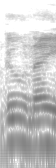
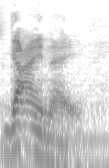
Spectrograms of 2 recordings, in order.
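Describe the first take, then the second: First: The vowel sounds like the 'oo' in 'goon'. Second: It sounds like the start of 'gynecologist'. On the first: The speaker calls it wrong. "Greek scholars pronounce the Greek Gune. But it's not Gune" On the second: The speaker calls it right. "it's Gine. And we get our word gynecologist from that"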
